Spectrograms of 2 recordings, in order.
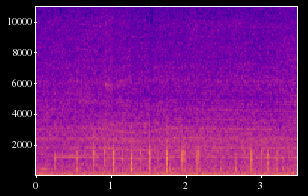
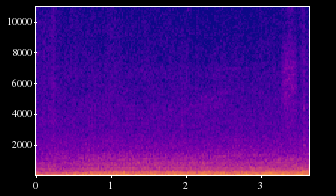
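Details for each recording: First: Honda CR-V front lower arm ball joint rocked by hand in the workshop, wheel off: sharp irregular clunks about four a second from heavy play. The car had clunking over bumps; worn lower ball joint. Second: Honda CR-V driving on a plain road after a front suspension overhaul and alignment, which fixed a clunking over bumps. Steady low tyre and road rumble with no knocks, clunks or rattles; the suspension is quiet and ride quality is much improved.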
